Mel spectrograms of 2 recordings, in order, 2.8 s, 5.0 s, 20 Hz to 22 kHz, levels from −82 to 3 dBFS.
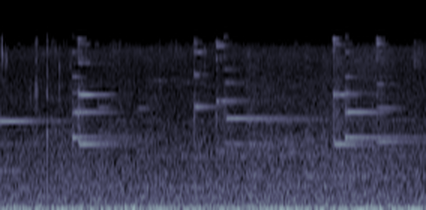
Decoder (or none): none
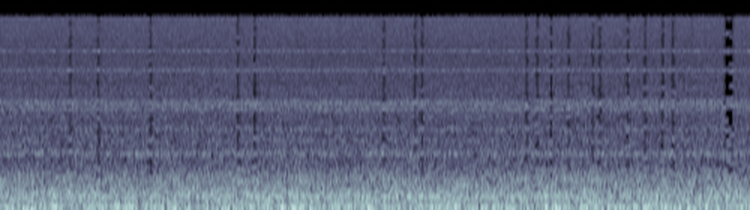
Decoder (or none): vocoder, BigVGAN v2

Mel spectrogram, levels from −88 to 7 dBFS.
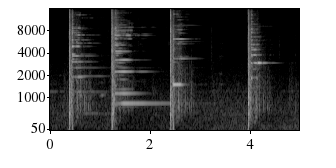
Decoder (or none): none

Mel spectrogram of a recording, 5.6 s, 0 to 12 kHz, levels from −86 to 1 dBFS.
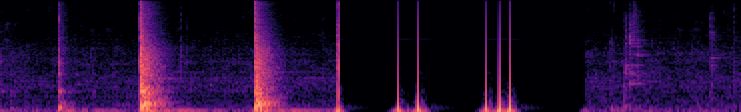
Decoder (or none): none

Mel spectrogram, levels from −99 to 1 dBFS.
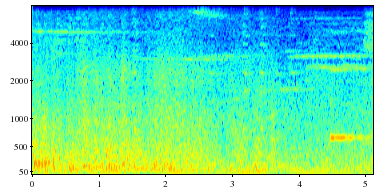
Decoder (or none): none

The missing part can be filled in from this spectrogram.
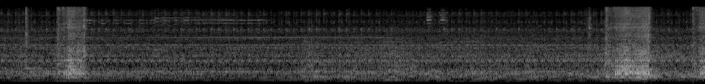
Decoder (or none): none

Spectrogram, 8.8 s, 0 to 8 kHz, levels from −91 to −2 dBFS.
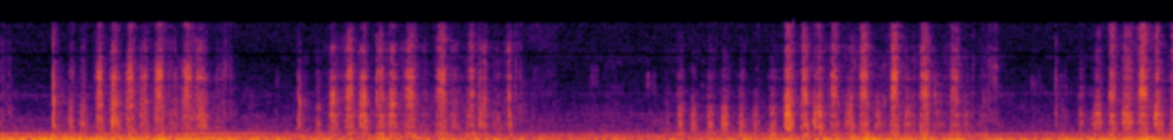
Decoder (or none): vocoder, BigVGAN v2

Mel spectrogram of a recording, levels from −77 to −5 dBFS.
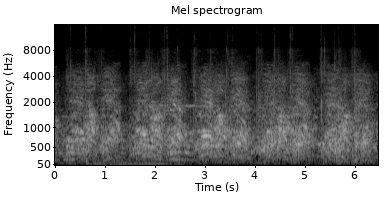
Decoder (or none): none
